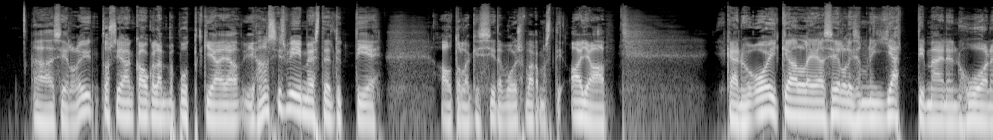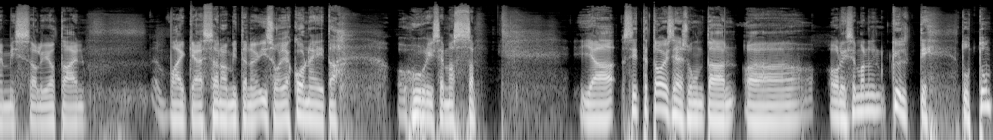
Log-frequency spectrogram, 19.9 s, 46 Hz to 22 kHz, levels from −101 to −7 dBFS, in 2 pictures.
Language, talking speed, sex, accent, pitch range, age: Finnish, 125 wpm, male, native, 105-135 Hz, 20-39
